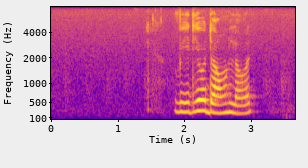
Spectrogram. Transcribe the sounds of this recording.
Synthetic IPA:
ʋiːɖijoɖaʊnloːɖ

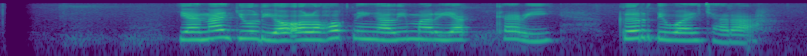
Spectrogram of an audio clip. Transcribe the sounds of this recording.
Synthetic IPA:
janad͡ʒuliɔːlɔɦɔk̚niŋalimaɾiakɛɾi | kɨrdiwaɲt͡ʃaɾa̰

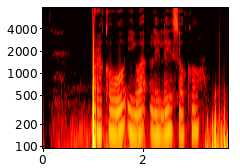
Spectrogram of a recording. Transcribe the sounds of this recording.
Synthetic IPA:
pɾakʰɔwɔiwaʔlelesɔkʰɔ

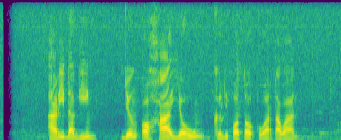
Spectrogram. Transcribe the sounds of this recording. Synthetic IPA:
ʔaɾidaɡiŋ | d͡ʒɨŋɔhajɔuŋkərlipɔt̪ɔkuwart̪awan

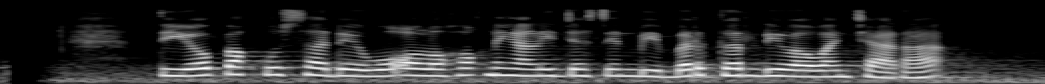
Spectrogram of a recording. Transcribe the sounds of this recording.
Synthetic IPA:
t̪iɔpakusadɛwɔʔɔlɔɦɔk̚niŋalid͡ʒast̪inbibərkɨrdiwawaɲt͡ʃaɾa

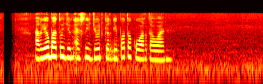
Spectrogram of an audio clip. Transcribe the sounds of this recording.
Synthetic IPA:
ʔaɾjobat̪ud͡ʒɨŋɛslid͡ʒud̚kɨrdipɔt̪ɔkəwart̪awan

